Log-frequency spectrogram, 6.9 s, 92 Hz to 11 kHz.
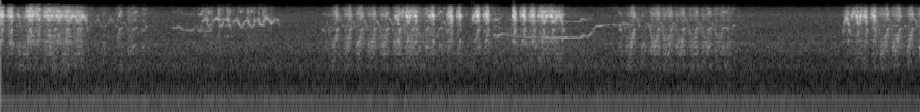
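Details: In a Spanish nest interior, hungry barn owl young give rough, buzzy hissing bursts in quick succession, with a thin rising whistle-like note slipping between the rasps. Recorded 28 November 2023.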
